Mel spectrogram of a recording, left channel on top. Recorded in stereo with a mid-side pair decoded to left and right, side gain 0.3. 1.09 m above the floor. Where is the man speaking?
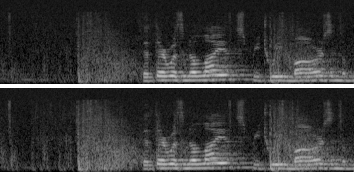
15° left, 3 m; by 3.5 s straight ahead, 4 m.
